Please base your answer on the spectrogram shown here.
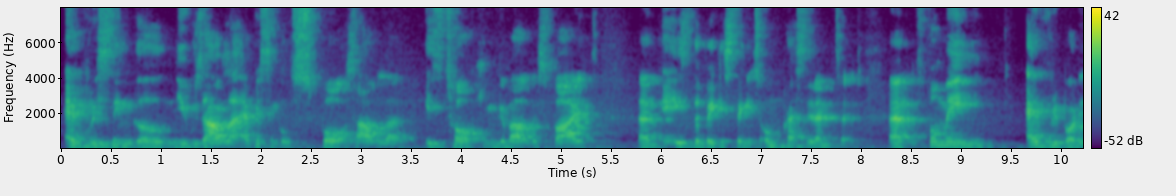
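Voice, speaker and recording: A man's voice: on the high side, slight background noise. Man, podcast co-host, rambling casual chat, heavy room echo. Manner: enthusiastic, filler-heavy rambling. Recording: very echoey room, faint ambience.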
